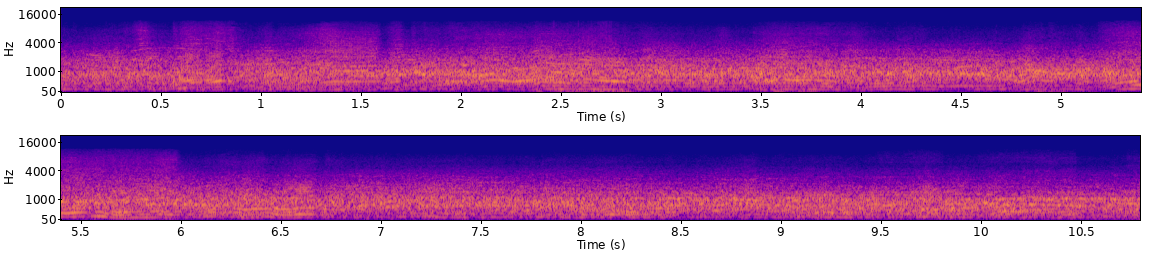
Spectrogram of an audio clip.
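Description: Several two-stroke motocross bike engines revving up and down together as a pack of supercross riders races around the track.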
